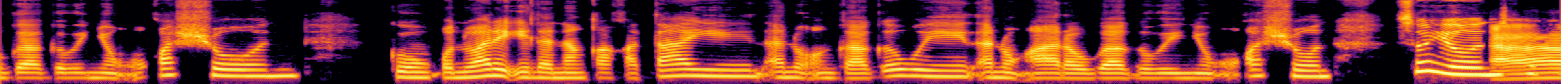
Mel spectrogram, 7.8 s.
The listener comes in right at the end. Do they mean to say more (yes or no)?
yes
